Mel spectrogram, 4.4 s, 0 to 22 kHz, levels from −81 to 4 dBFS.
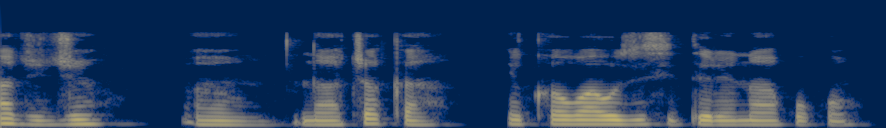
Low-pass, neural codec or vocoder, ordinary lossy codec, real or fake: none; none; none; real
